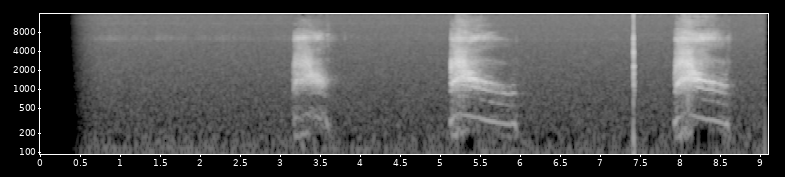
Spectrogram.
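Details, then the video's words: Female mountain lion caterwauling, recorded January 2020: three loud, drawn-out harmonic wails, each about three-quarters of a second long and spaced two to three seconds apart, over a steady low background hiss, with a single sharp click between the second and third wail. "Female mountain lion caterwauling"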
